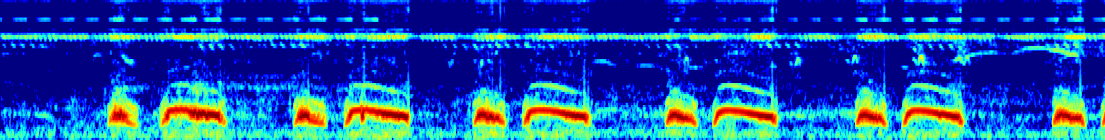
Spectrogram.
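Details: Spotted dove, a captive decoy bird with a deep voice, used to lure a wild dove. Deep cooing phrases of two notes, rising then gently falling, are repeated roughly once a second against a quiet background.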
